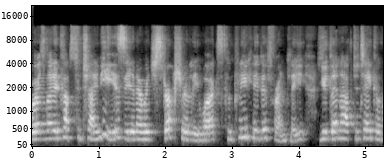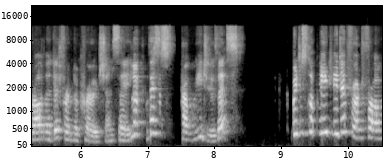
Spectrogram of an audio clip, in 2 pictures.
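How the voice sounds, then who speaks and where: Speaking in a German accent, a woman uses a fairly high pitch with very wide pitch swings. Her loudness swings widely and her pace is fairly quick. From Germany. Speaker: Sanskrit scholar and teacher. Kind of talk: interview conversation. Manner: hesitant, many fillers.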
